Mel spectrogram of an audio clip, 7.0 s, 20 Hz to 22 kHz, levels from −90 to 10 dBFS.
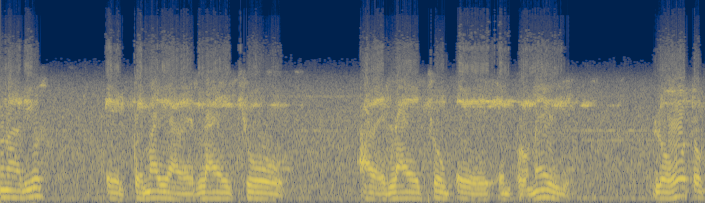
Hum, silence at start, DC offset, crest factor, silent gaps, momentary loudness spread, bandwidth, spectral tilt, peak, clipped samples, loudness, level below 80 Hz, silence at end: none; 0 s; under 0.1%; 6 dB; none; 10 LU; 14 kHz; -5 dB/octave; 0 dBFS; 2%; -6 LUFS; -38 dBFS; 0 s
